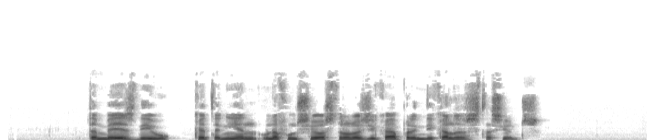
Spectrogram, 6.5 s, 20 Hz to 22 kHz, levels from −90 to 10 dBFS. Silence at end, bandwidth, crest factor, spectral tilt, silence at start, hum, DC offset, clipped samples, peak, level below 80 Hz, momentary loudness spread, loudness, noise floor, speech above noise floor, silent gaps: 1.1 s; 10.5 kHz; 18 dB; -5 dB/octave; 0.9 s; none; under 0.1%; under 0.1%; -4 dBFS; -58 dBFS; 10 LU; -21 LUFS; -72 dBFS; 51 dB; none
